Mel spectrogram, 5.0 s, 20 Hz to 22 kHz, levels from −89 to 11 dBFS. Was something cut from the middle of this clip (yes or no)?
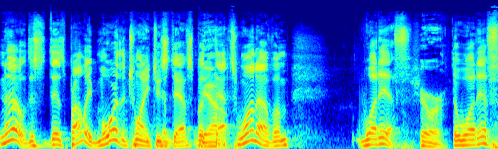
no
